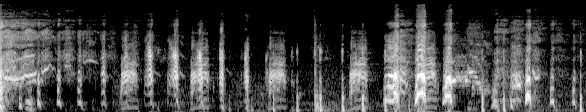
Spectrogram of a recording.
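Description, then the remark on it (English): A person imitates a duck, letting out a rapid, nasal run of quacks in irregular bursts, fairly loud, with no other talking. “Who has that impression?”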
